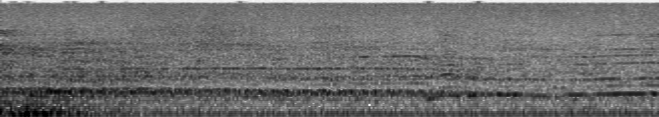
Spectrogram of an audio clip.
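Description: Faint background voices of people talking over a steady low electrical hum, with a dull low thump right at the start.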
